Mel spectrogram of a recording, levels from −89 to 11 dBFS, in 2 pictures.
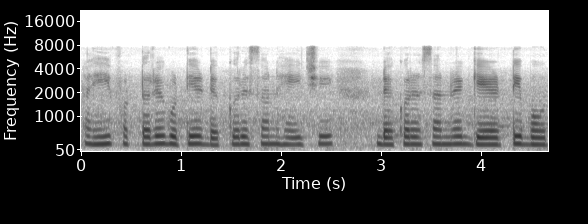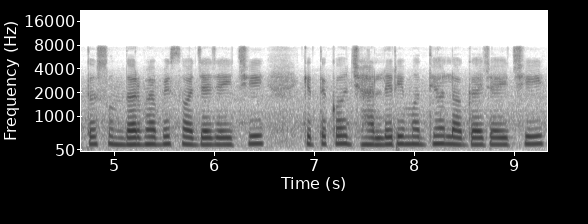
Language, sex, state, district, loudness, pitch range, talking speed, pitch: Odia, female, Odisha, Khordha, -17 LUFS, 195-215 Hz, 120 wpm, 205 Hz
